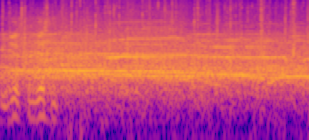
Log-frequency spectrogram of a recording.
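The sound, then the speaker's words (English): A large crowd applauds and cheers steadily throughout, a dense wash of clapping mixed with raised voices and whoops, sounding full. “I think they're applauding for Willie Anderson.”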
